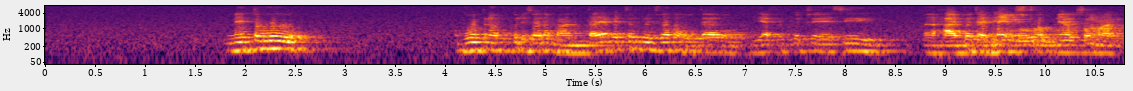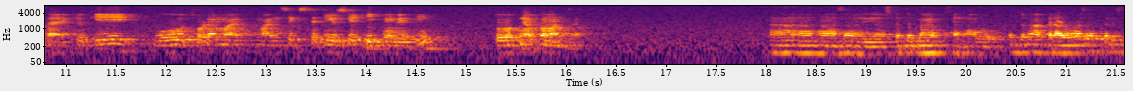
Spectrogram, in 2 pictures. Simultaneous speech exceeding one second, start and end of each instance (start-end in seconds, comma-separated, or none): 9.4-10.8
